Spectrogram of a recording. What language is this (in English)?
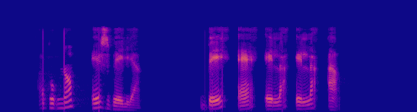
Catalan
